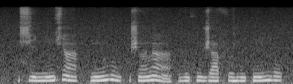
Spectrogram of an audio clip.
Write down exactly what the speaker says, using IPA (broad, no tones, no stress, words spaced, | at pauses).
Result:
ɕeɲũɕã | ɾũðu | ʃɐ̃lã | ðufũʒafɵ jũkũɲo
